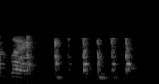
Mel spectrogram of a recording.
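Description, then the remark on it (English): A mobile phone ringtone plays, a longer opening tone followed by five short, evenly spaced electronic notes, sounding slightly thin and tinny, with no talking over it. “Sorry. Should have turned my phone off.”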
